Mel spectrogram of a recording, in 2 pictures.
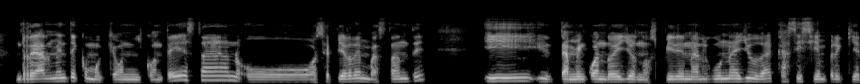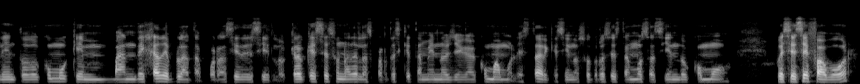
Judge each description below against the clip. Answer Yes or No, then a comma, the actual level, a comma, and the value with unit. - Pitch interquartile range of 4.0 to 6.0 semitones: No, average, 2.8 semitones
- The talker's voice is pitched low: Yes, low, 120 Hz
